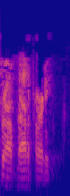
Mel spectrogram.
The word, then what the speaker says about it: Vaddiparty: Just like it looks, Vasu Vaddiparty.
